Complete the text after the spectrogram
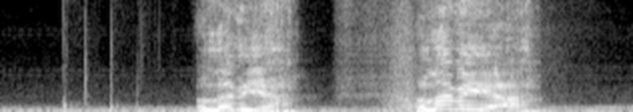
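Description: A young man cries out loudly in anguish, twice.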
